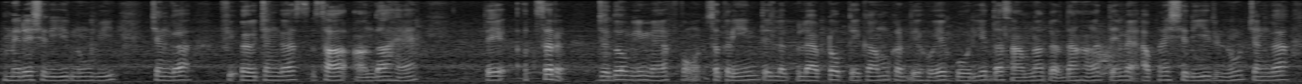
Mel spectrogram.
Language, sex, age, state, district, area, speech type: Punjabi, male, 30-45, Punjab, Jalandhar, urban, spontaneous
